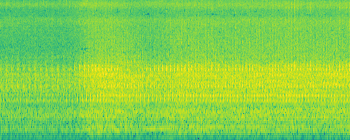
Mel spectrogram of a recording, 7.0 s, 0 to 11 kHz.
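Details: Toyota Prado with 2TR-FE 2.7L engine: it settles into a louder, busier run after about 1.5 seconds, with a steady, bad-sounding knock of about four per second underneath.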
